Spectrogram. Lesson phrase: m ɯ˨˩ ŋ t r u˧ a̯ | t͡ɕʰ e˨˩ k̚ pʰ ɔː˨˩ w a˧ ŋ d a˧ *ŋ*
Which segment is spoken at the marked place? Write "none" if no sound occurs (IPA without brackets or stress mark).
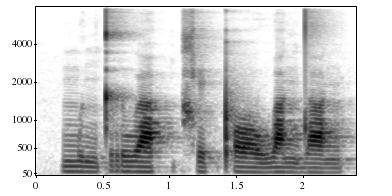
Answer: ŋ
